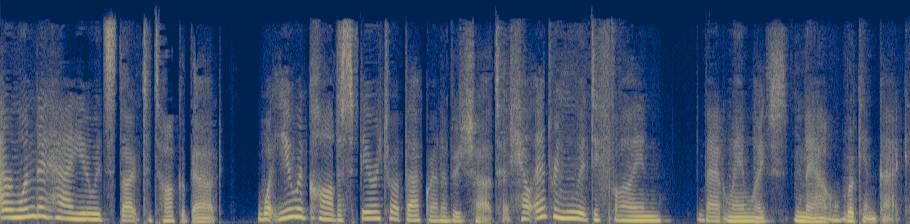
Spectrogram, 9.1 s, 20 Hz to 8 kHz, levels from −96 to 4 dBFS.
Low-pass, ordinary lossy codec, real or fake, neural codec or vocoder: 7.2 kHz; AAC, 32 kbps; fake; codec, 16 kHz, 0.5 kbps, X-Codec, HuBERT features, trained on balanced general audio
